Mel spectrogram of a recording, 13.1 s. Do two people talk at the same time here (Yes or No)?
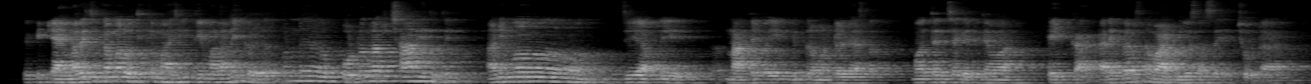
No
